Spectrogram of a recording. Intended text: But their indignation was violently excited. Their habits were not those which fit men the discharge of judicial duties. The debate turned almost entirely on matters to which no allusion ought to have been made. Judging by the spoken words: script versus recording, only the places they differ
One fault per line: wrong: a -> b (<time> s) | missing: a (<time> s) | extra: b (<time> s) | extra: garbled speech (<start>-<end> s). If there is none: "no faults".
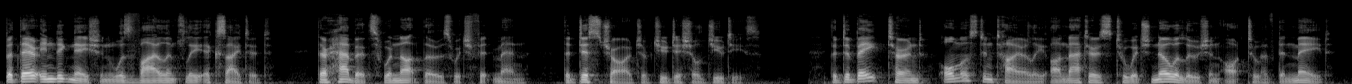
no faults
